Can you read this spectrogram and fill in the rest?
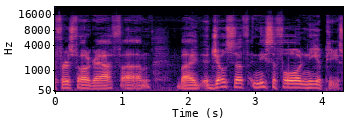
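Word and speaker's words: Niépce: seen before, the first photograph by Joseph Nicephore Niepce, right? Niepce actually is the way it's pronounced, in 1826.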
